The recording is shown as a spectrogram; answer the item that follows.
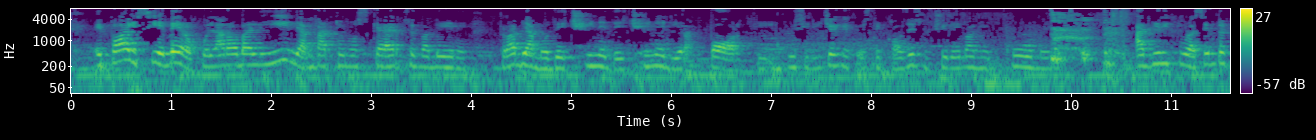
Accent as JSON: {"language": "Italian", "region": "Lombardy", "country": "Italy", "said": "Io vengo dalla Valchiavenna"}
